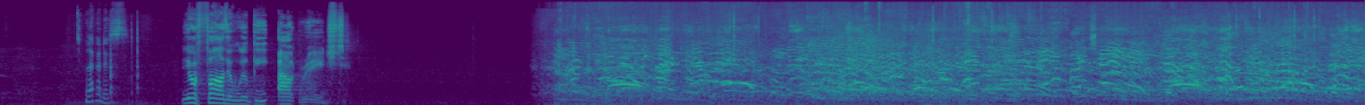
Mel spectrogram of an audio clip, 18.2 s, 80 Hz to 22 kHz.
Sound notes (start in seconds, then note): 7.4 indistinct shouting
